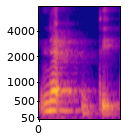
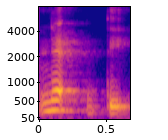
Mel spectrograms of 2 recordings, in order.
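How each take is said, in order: No difference in how they are said.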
